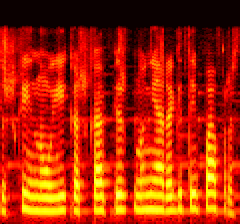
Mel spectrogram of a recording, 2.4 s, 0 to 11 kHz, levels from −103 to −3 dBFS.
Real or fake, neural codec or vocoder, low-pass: real; none; 7.2 kHz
